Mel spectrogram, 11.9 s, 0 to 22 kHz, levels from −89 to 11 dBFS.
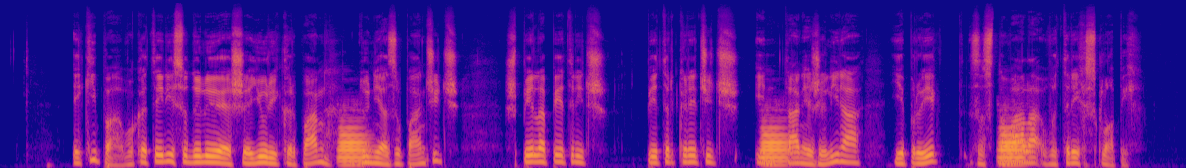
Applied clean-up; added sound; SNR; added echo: neural mask model RNNoise.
